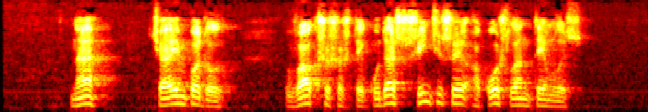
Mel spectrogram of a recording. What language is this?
Mari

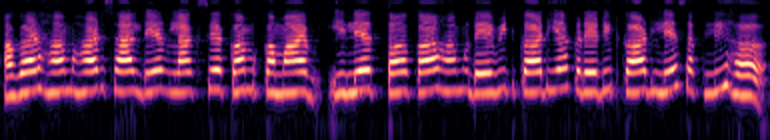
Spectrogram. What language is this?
Magahi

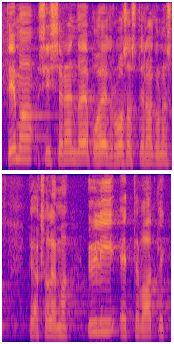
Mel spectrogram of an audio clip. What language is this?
Estonian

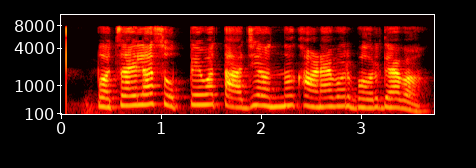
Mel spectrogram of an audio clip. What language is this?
Marathi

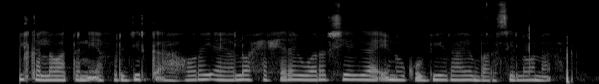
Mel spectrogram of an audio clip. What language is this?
Somali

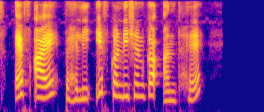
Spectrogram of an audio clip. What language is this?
Hindi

